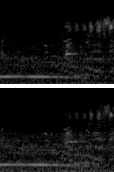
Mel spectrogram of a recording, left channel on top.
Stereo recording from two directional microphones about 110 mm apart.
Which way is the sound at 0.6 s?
15° left (ahead or behind).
